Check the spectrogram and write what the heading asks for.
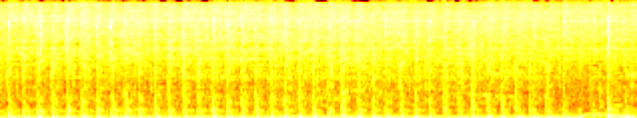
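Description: Live band playing an upbeat praise groove: a drum kit drives a fast, dense beat with bass drum, snare and cymbals over a steady, held bass line.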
